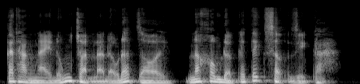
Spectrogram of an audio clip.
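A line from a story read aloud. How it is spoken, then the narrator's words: Soft sigh. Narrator (Vietnamese): Cậu Cần khẽ thở dài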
